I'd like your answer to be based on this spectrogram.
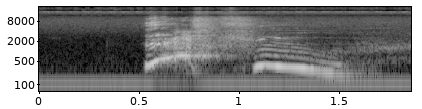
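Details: Single sneeze after running in cold early-morning air: voiced 'ah' intake, then a sharp vocal sneeze trailing off in a falling tone, over a steady low hum.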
